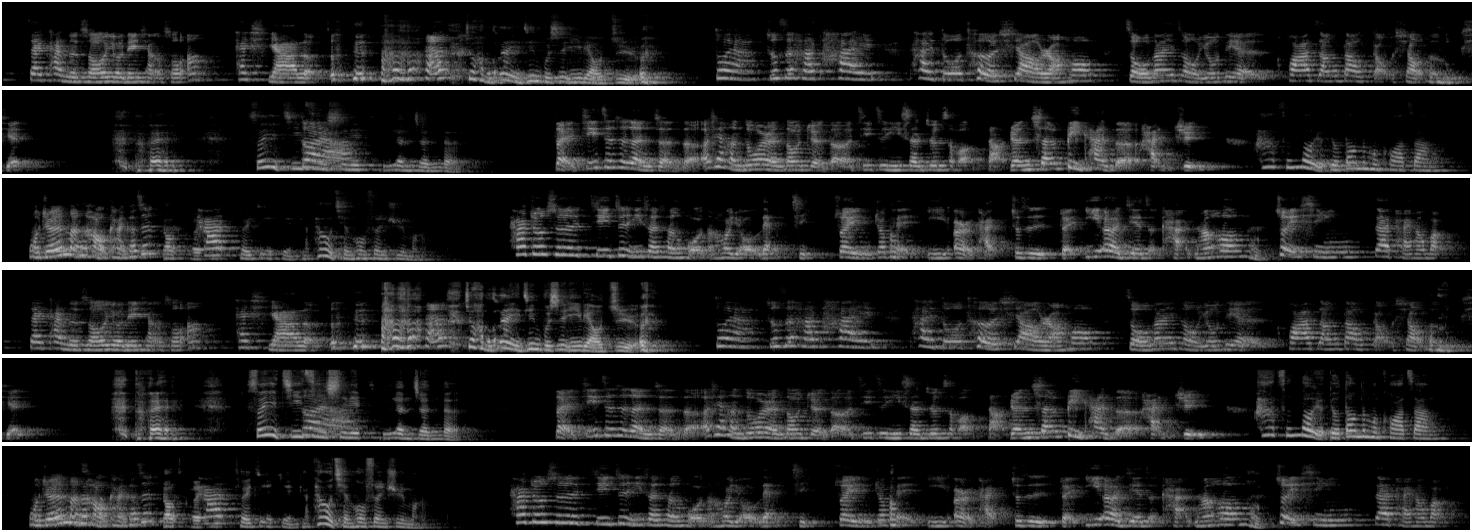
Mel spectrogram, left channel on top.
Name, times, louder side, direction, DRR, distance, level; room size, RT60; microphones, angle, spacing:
voice 1, 0.3-2.0 2.3-3.7 4.2-4.7 7.1-8.7 9.1-10.9 11.3-14.9 17.7-18.3 20.2-27.1 29.7-30.9 31.4-31.6 34.5-37.5 37.7-41.8 42.1-43.8, left 2 dB, 25° left, 2.1 m, -31 dB
voice 2, 3.8-6.7 14.2-14.5 15.8-19.3 27.2-29.2 30.2-30.3 31.0-31.5 31.8-33.7 38.3-38.4 41.8-42.0, right 3 dB, 80° right, 1.1 m, -31 dB
14.0 x 13.0 x 7.7 m
head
